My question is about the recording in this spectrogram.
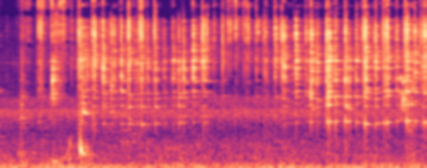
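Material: Glass.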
